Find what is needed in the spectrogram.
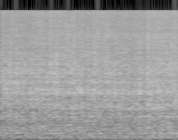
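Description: Chicken breast pieces and freshly added red capsicum strips sizzling in a hot nonstick grill pan, a steady crackling hiss.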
